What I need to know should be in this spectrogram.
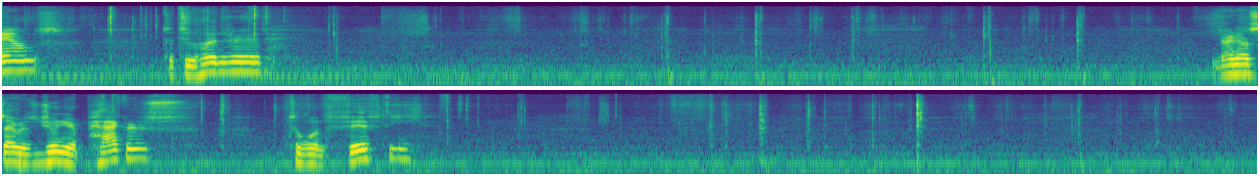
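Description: Trading cards flick and rustle as they are sorted by hand.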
